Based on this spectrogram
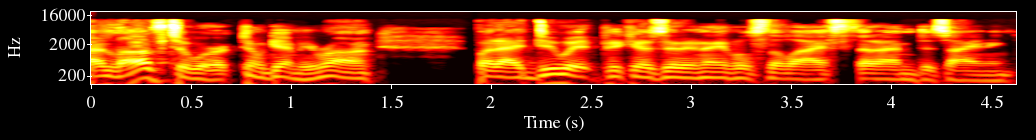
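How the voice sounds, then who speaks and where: This man talks very fast with an American accent. His pitch is very deep and low, and the background is quiet. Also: ordinary pitch variation, very even loudness. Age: 60s. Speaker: business executive and author. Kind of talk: podcast interview. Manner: halting.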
